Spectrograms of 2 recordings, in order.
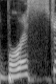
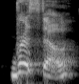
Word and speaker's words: Bristowe: Um, Caitlyn Bristo, am I saying your last name right?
